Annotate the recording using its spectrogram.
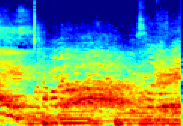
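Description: A hall crowd shouting while DJ music with deep, repeating bass notes comes in about half a second in.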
